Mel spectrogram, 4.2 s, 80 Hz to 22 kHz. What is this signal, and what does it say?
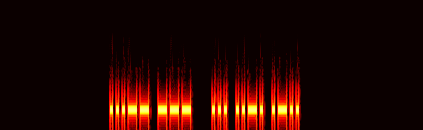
Morse code, heard as a keyed tone, about 40 wpm, 700 Hz. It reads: 3O SFL
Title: Winter Field Day Exchanges 40wpm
